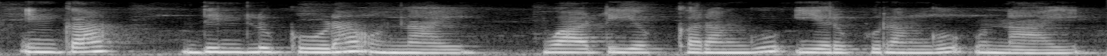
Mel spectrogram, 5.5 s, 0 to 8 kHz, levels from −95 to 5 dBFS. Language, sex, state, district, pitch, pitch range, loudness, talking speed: Telugu, female, Telangana, Hyderabad, 200 Hz, 185-220 Hz, -13 LUFS, 110 wpm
